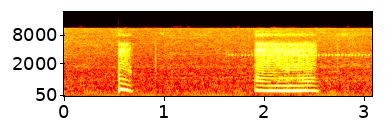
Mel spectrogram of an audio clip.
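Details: Sparkle the cat snoring while asleep: two low, buzzing, tonal breath sounds in a quiet room, one brief and one lasting about half a second.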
